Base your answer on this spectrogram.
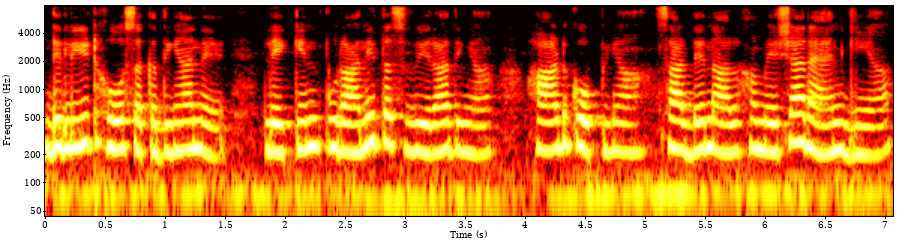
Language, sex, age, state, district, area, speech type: Punjabi, female, 18-30, Punjab, Jalandhar, urban, spontaneous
